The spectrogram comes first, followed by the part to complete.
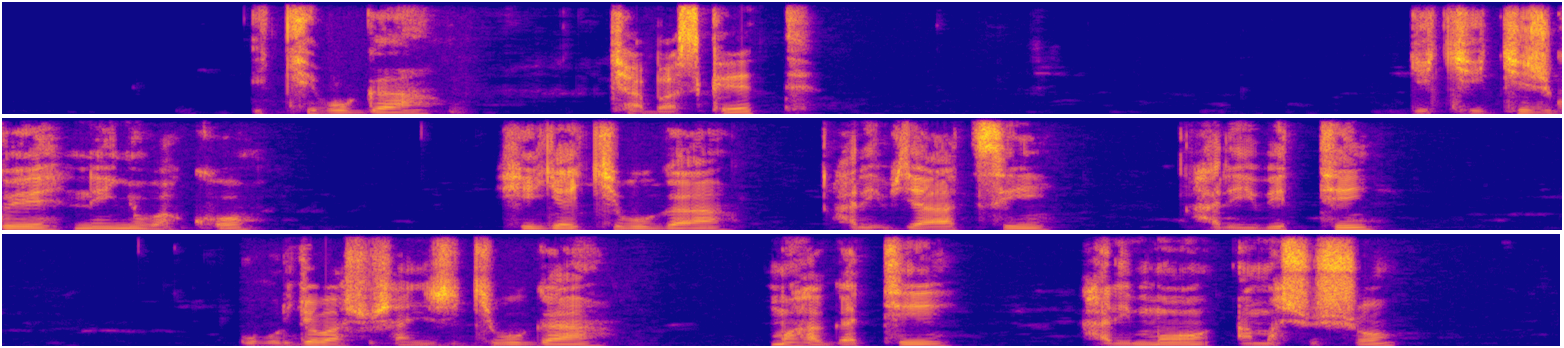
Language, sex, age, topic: Kinyarwanda, male, 36-49, government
